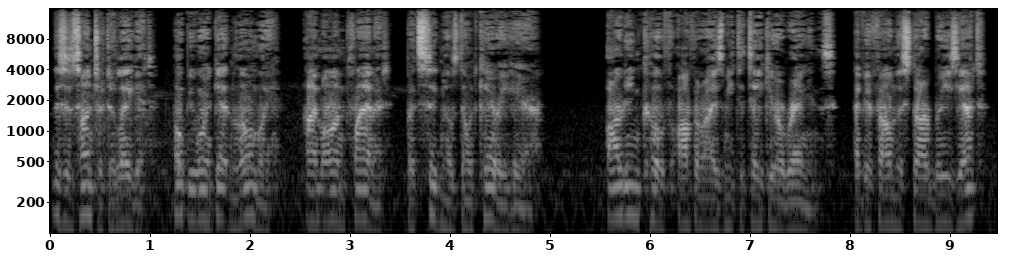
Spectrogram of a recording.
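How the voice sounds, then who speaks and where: A man's voice: medium pitch, brisk, a bit bright, slight background noise, natural voice, rough recording. Smug, taunting male spy handler played by an actor. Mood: smug, menacing. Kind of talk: video game voice acting.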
